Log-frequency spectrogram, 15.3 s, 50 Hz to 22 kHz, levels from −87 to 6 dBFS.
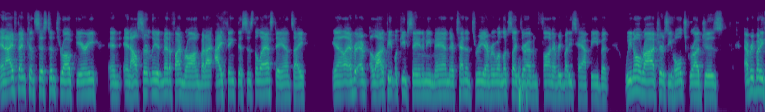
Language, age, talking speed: English, 30-49, 225 wpm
